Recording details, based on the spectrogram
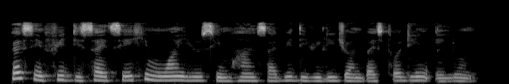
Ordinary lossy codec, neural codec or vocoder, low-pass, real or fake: none; none; 7.2 kHz; real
